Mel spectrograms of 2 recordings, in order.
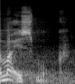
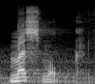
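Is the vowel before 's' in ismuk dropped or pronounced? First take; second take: pronounced; dropped. First: The 'i' of ismuk is pronounced separately. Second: The 'i' is dropped, linking ma to s. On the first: The speaker calls it wrong. "banyak orang yang membaca ma ismuk. Nah, ini kurang pas" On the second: The speaker calls it right. "maka langsung kepada huruf sinnya dibaca"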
